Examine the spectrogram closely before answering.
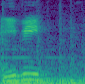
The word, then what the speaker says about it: Eevee: Sunny just said it right. Yep. Well, it's Eevee. Well, it's Eevee.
